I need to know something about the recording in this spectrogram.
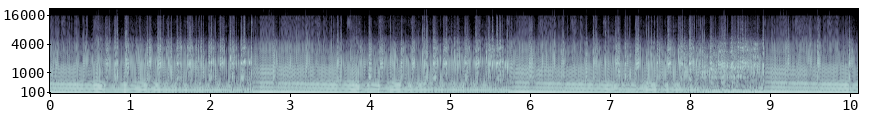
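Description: Electronic dance music with heavy bass, played loud through a large stacked DJ speaker-box rig. A falling synth sweep over a bass note restarts about every three seconds.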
